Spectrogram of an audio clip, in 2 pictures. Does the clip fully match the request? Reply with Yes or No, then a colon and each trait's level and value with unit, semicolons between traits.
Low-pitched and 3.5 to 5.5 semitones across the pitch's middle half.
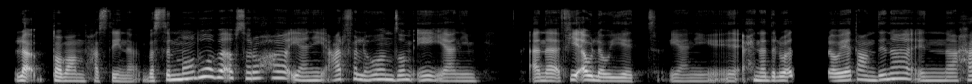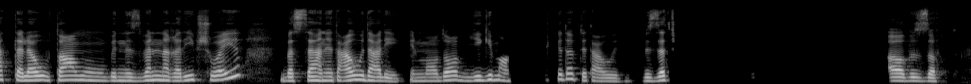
No: medium, 185 Hz; average, 4.0 semitones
